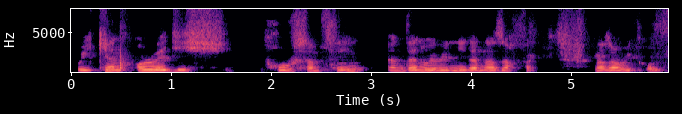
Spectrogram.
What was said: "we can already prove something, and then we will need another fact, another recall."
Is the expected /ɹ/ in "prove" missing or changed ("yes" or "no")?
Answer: no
